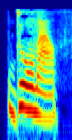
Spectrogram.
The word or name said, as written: dormouse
